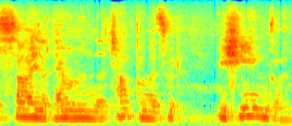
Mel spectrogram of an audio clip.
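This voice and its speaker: Amid noticeable background noise and audible room echo, a man with a Tipperary accent talks at a fairly high pitch. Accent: Irish, Tipperary. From Ireland, County Tipperary. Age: 80s+. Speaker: war veteran. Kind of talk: oral history interview.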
